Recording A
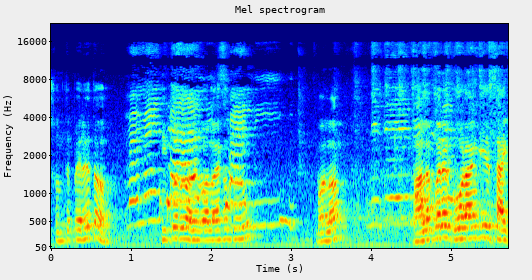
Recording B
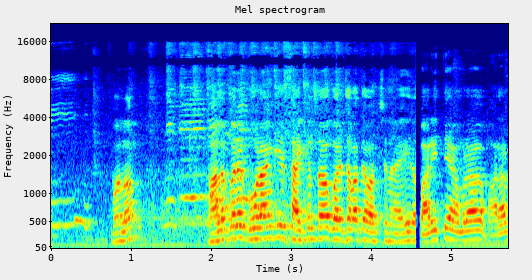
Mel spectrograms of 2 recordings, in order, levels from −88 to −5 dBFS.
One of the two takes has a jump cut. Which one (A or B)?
B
